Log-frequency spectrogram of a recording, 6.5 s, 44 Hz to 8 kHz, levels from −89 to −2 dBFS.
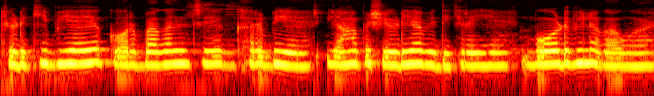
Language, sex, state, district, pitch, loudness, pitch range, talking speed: Hindi, male, Jharkhand, Sahebganj, 250 Hz, -22 LUFS, 235-255 Hz, 175 wpm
